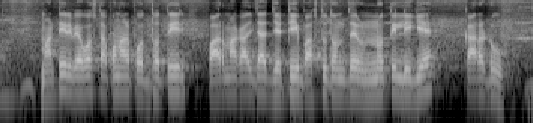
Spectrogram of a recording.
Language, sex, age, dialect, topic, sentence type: Bengali, male, 18-24, Western, agriculture, statement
